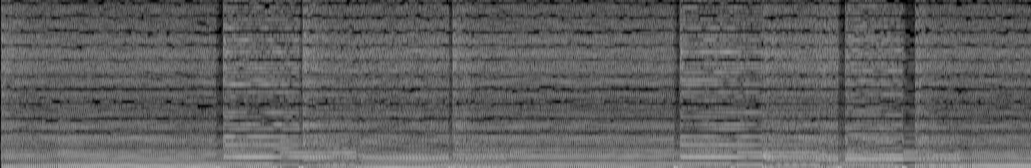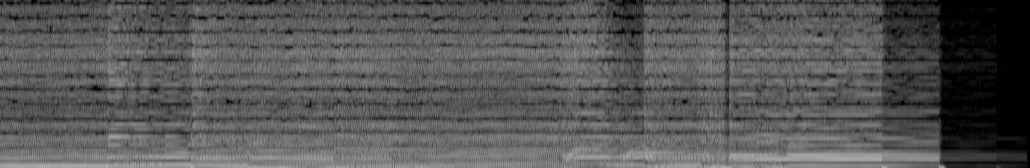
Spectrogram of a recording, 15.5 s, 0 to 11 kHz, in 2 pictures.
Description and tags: guitar riff 1
shred, old, sweet, 80s, guitar, school, palm, fast, shredder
